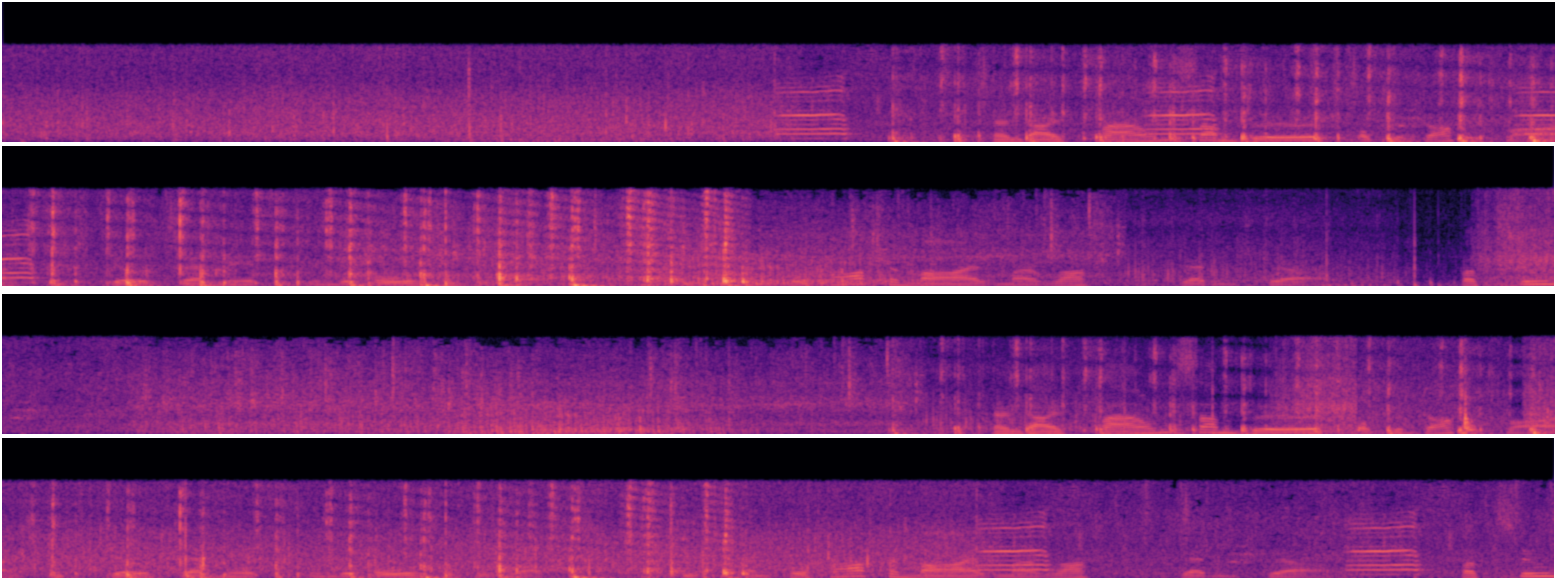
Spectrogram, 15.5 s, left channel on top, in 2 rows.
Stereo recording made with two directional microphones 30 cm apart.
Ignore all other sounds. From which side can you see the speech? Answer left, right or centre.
centre.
